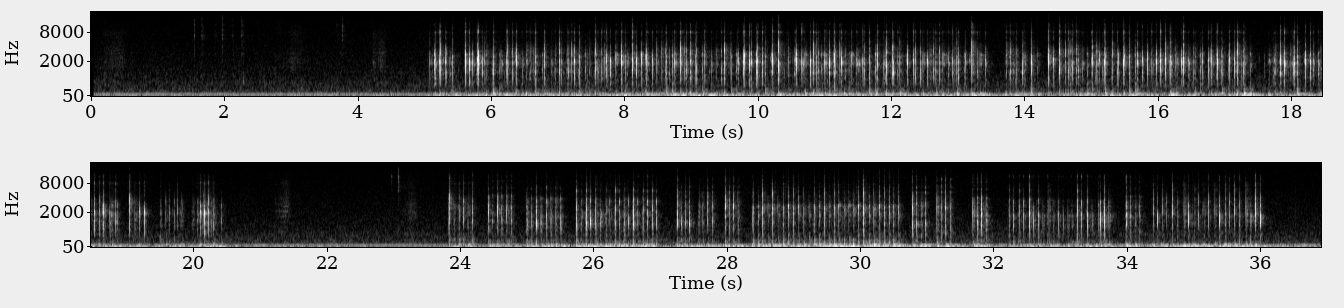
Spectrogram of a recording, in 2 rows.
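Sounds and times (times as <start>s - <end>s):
faint low hum: 0.1s - 36.9s
mechanical keyboard typing: 5.1s - 20.5s, 23.8s - 36.1s.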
